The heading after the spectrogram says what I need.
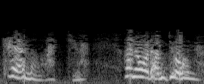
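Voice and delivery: loud, sharp retort; angry rebuff. Acted. Andrea loudly cuts off the detective. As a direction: cut him off, loudly.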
